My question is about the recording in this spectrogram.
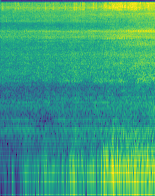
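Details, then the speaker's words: Fan after replacing the motor that had squeaky worn bearings: spins up with a smooth rush of air, completely silent, good spin-down. "it actually blows air now it's completely silent remember how loud it was before the spin down's pretty good too"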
